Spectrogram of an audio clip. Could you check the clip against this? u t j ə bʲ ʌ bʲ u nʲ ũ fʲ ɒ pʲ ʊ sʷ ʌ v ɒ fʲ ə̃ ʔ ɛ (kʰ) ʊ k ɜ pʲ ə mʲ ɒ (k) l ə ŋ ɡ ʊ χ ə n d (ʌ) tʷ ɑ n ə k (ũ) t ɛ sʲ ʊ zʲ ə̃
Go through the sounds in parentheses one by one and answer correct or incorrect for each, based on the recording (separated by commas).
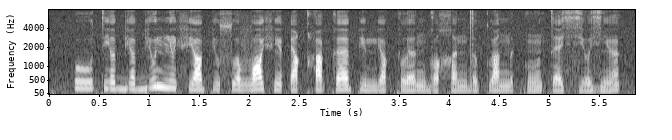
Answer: incorrect, correct, correct, correct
